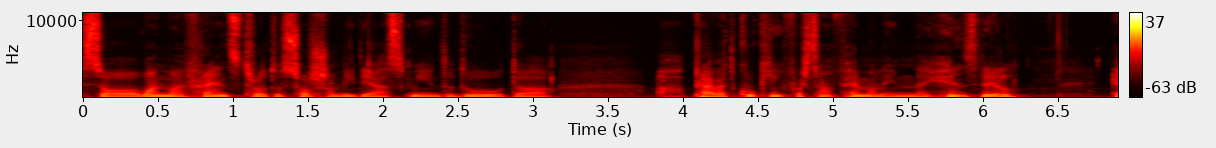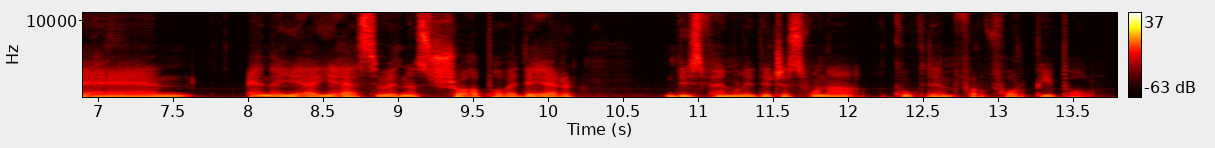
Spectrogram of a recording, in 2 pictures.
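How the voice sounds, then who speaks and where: A man with a Serbian accent speaks at a moderate pace. His voice is very deep and low, with a dark, mellow tone. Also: ordinary pitch variation. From Serbia (born in Sarajevo, Bosnia). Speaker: private chef. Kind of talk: casual interview. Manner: halting.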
